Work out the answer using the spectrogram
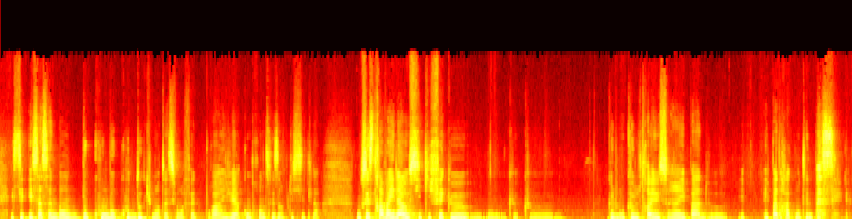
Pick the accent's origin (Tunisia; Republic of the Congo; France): Tunisia; first language Tunisian Arabic and French; moved away; je, suis née en Tunisie, où j'ai passé mon enfance en Tunisie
